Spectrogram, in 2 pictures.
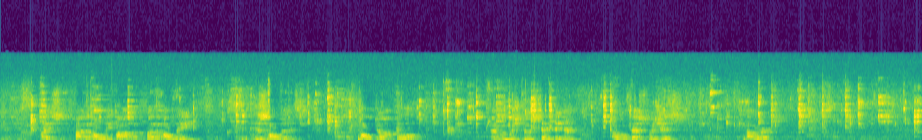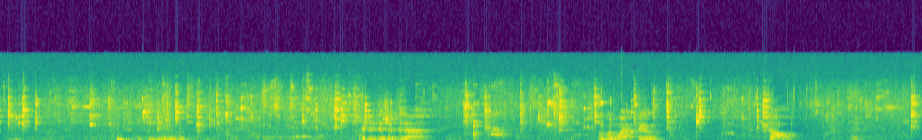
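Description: A man speaks calmly into a microphone, heard over a loudspeaker in a large room.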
